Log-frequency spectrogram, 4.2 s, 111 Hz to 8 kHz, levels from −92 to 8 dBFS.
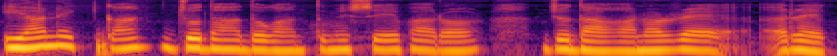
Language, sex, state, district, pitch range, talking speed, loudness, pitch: Chakma, female, Tripura, Dhalai, 175-210 Hz, 130 wpm, -17 LUFS, 190 Hz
